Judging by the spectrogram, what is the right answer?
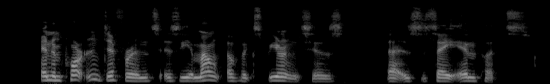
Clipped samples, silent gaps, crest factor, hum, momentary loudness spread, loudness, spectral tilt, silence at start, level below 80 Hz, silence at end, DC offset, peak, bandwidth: under 0.1%; none; 20 dB; none; 11 LU; -36 LUFS; -4 dB/octave; 0.4 s; -84 dBFS; 0.25 s; under 0.1%; -16 dBFS; 15.5 kHz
